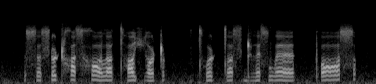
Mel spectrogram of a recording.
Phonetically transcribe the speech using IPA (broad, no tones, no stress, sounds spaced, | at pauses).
s o s ɽ o ʈ x ɒ s x ɔ l ɒ tʰ ɒ ç ɔ ʈ | tʰ o ʈ t ɔ s ɖʱ ə s w ɜ | pʼ ɔ s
